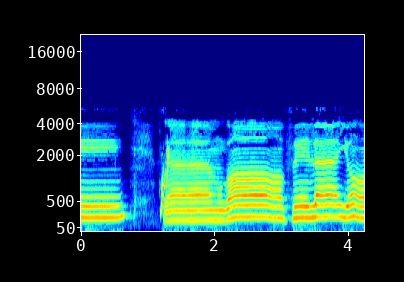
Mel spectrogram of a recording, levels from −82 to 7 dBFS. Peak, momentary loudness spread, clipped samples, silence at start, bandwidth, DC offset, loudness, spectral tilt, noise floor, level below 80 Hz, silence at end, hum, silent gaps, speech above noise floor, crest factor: -6 dBFS; 7 LU; under 0.1%; 0 s; 5.8 kHz; under 0.1%; -18 LUFS; -5 dB/octave; -45 dBFS; -58 dBFS; 0 s; none; none; 28 dB; 12 dB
